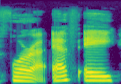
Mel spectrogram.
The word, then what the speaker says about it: Faure: And that's why I didn't say your last name in the beginning because I was like, I don't know how to pronounce that. Faure.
